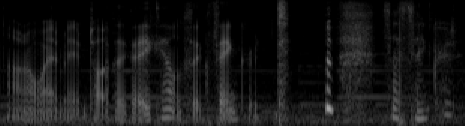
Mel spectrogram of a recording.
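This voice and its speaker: A woman's voice: mid-range voice, very animated, creaky, dull audio, soft background music. A woman chatting casually and playfully while she streams a game at home. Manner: playful, chatty, quick to laugh. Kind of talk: casual let's-play commentary. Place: home, with her cat. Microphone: desk microphone.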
